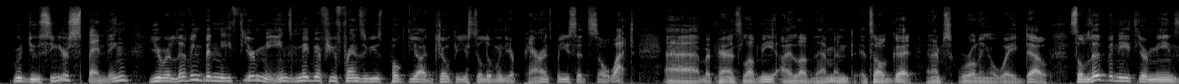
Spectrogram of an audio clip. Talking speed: 270 wpm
